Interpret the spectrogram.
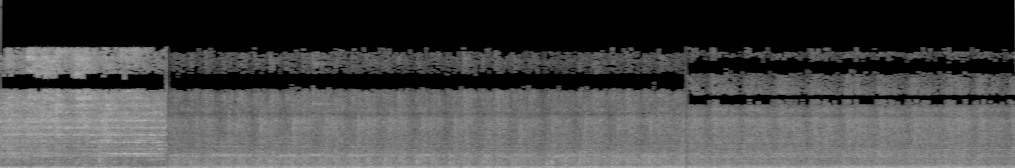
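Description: Passenger train running along the track: a steady rumble of wheels and carriages on the rails.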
